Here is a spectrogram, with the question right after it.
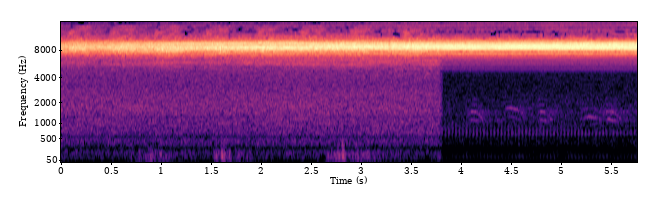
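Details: Continuous high buzzing of the cicada Platypleura kuroiwae over low thuds early on, then an abrupt cut to a quieter background where the buzz carries on beside faint chirps.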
